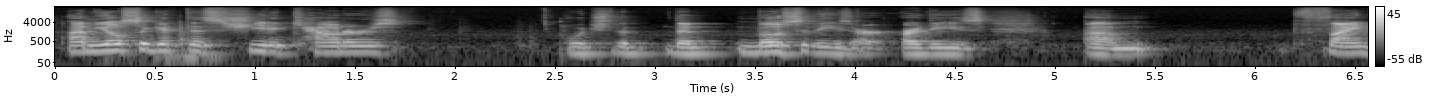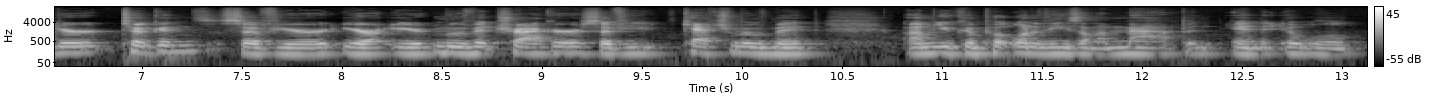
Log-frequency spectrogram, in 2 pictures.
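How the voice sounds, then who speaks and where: A man's voice: medium pitch, steady tone, normal speed. Casual, enthusiastic man chatting through an unboxing. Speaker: host of a tabletop game unboxing channel. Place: indoors at a tabletop.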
